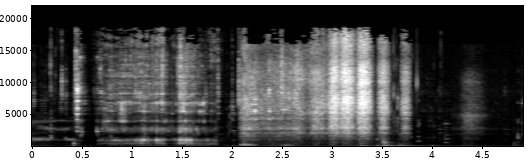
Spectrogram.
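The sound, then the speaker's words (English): Wet chewing and mouth noises, with irregular smacking and crunching bursts and some heavy breathing through the nose, going on steadily for a few seconds without any talking. “I want to eat this, but I feel like one of us has to talk, you know?”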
